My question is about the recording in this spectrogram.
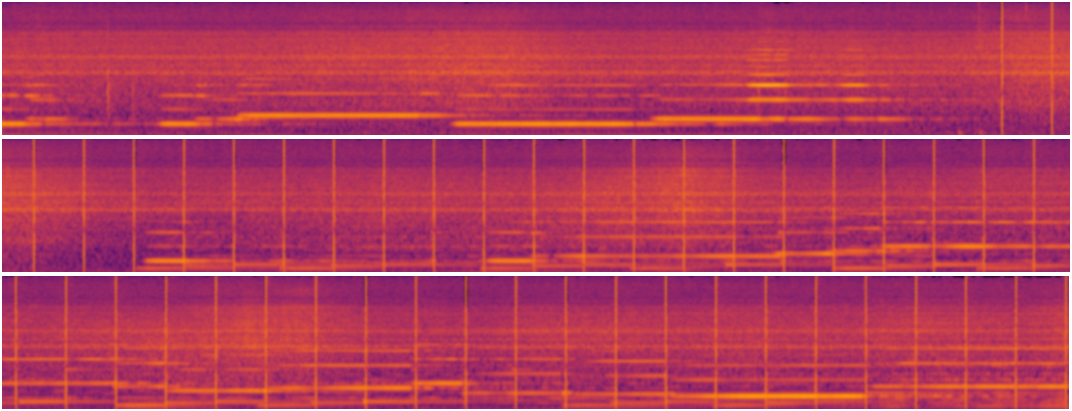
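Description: Sampled legato clarinet played from a MIDI keyboard: a slow melody of held notes. About ten seconds in, a metronome click starts at about two ticks a second, and shortly after, a lower accompaniment of repeated notes plays under the clarinet line.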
